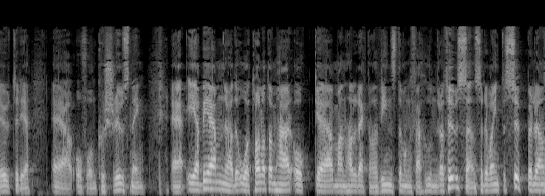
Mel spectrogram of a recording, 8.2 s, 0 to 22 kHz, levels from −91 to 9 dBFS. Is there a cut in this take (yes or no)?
no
